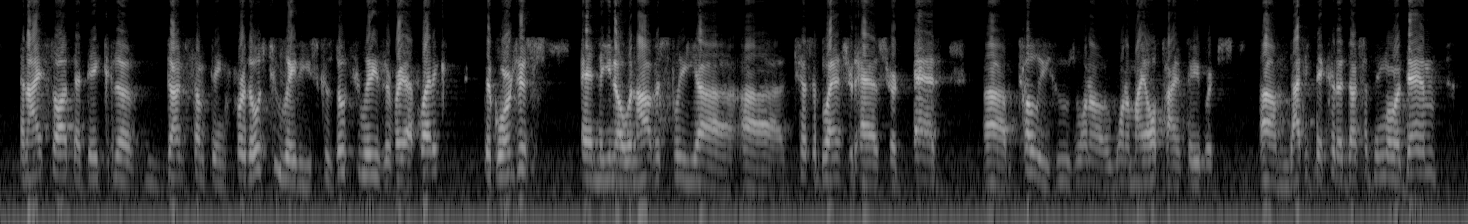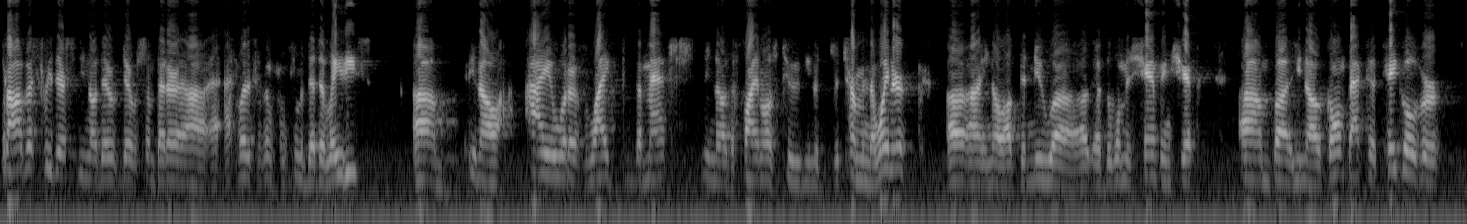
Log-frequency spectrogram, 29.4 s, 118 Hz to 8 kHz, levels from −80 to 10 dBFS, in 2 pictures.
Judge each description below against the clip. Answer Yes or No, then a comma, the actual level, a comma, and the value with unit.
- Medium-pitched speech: No, low, 130 Hz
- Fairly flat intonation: Yes, narrow, 2.3 semitones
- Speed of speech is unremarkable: No, fast, 225 wpm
